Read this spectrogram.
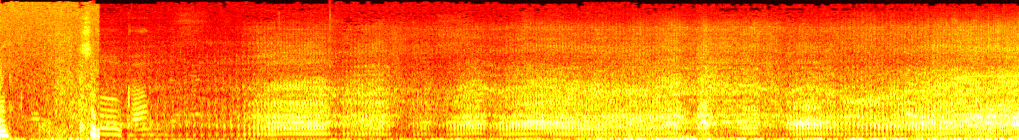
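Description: A motorcycle engine hums and rises as the bike rides off.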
